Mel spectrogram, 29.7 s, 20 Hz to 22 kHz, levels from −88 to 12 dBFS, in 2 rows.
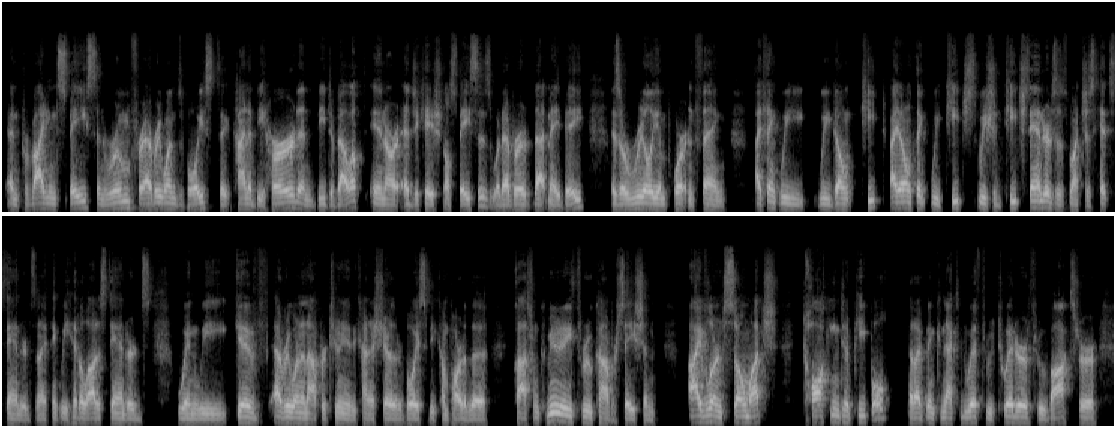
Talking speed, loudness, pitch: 195 wpm, -24 LUFS, 110 Hz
